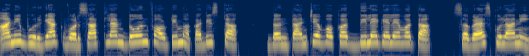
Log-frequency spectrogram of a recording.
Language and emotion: Goan Konkani, neutral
